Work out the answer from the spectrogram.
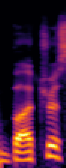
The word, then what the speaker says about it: buttress: As a verb, to buttress something means to provide it with support or reinforcement. Let's say it. It sounds strong. Buttress. Buttress. Stress on the first syllable.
